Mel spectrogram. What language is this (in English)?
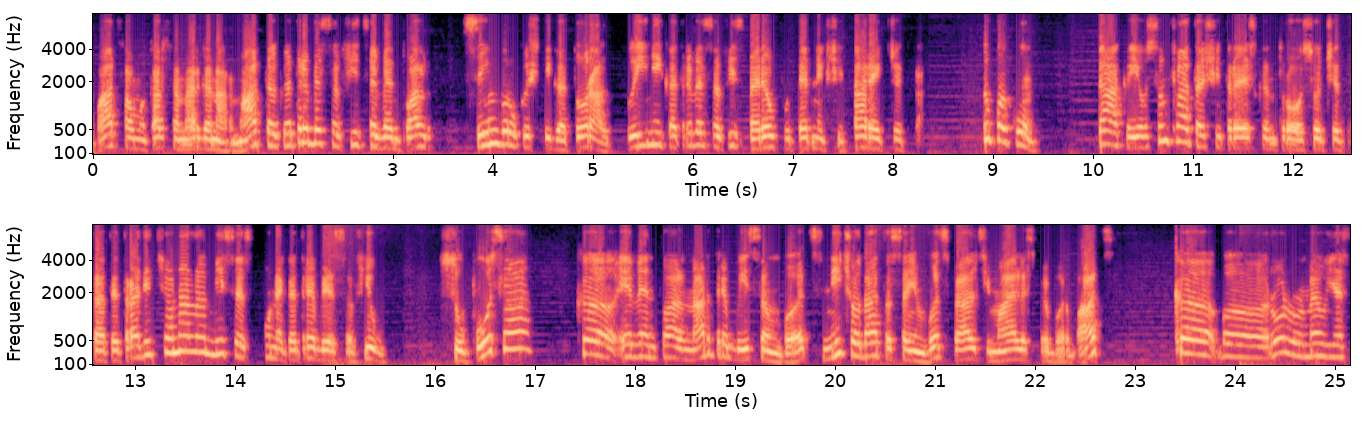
Romanian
